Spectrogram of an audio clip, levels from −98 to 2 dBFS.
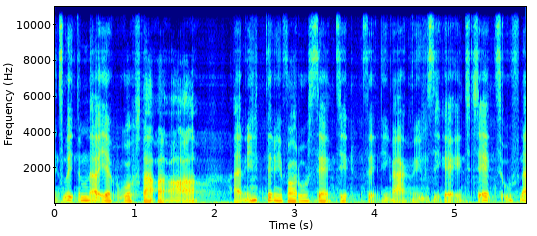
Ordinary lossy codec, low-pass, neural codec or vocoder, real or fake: none; none; autoencoder, 22.05 kHz, a latent of 192 numbers a frame, VITS, trained on many speakers; fake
